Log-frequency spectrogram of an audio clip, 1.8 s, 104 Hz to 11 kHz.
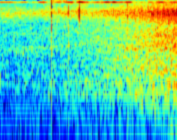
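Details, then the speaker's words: Electric cooling fan under PWM control by a Holley Dominator ECU (Corvette fan controller, 128 Hz fixed), duty cycle raised from 10 to 75 percent: steady whooshing air rush builds gradually, no ticking or scraping; fan running strong. "so let's take those zeros or that 10 percent and let's change that to 75 percent"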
